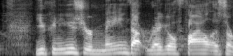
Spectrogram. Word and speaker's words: Rego: to validate policy's code uh Opa uses Rego pronounced Rego uh as a policy language and it decouples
